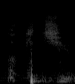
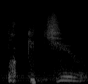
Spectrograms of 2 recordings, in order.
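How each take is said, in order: First: A breathy intimate whisper. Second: Softly, much softer, almost breathed; tender admiring hush. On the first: Husband admiring his wife in bed, whispering. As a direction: let it fall to a whisper. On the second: Husband marvelling at his wife, hushed and tender. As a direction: say it like you can't look away. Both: Acted.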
